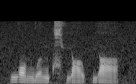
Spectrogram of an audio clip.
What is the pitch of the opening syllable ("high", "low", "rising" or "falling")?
falling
